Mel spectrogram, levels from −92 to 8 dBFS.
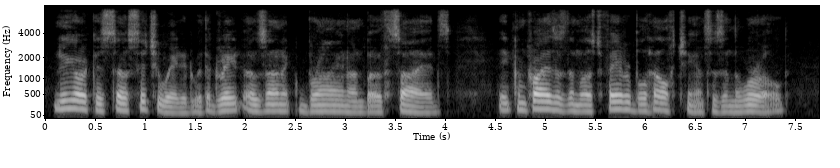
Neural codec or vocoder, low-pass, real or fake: codec, 16 kHz, 8 kbps, FreqCodec, smaller model; 7.2 kHz; fake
